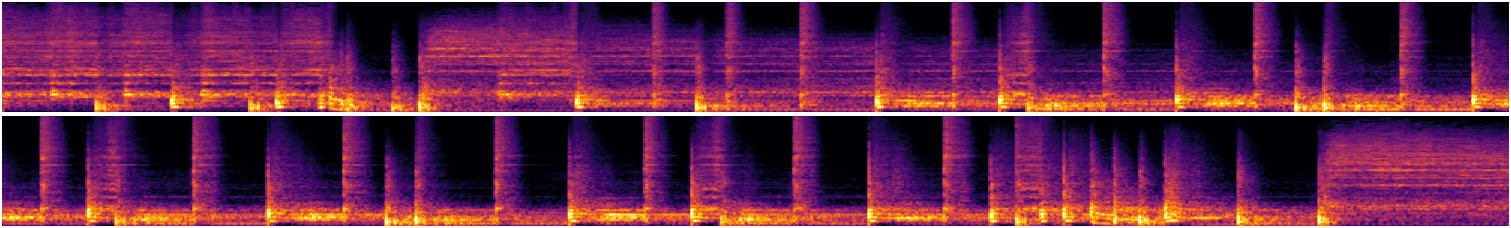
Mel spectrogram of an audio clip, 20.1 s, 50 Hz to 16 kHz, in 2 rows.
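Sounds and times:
drum kit played hard: 0:00.0 - 0:20.0.

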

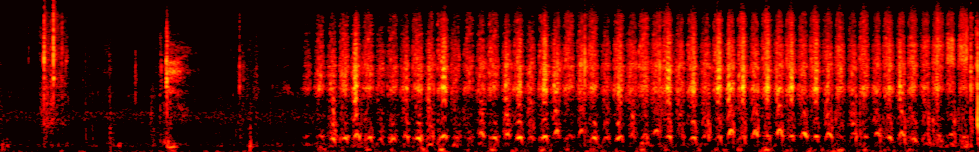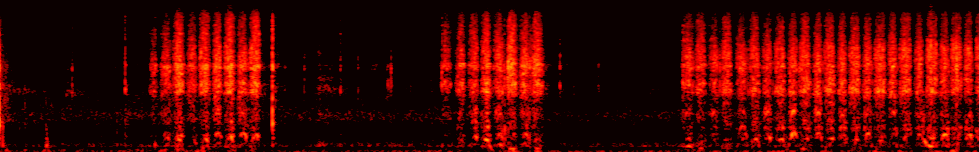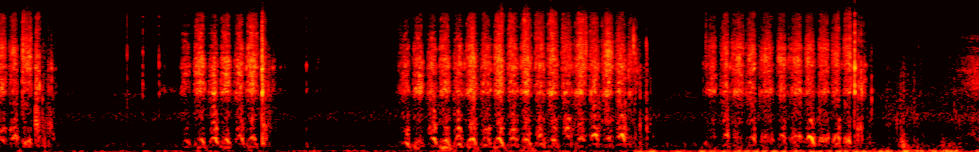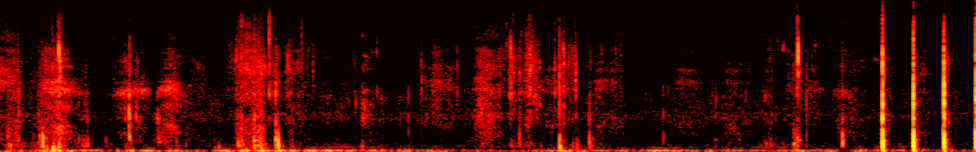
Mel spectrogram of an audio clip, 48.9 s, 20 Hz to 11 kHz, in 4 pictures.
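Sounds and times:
hand saw cutting wood: 0:03.8 - 0:12.3, 0:14.1 - 0:15.8, 0:17.8 - 0:19.2, 0:20.8 - 0:25.2, 0:26.7 - 0:28.0, 0:29.4 - 0:32.6, 0:33.2 - 0:35.4.

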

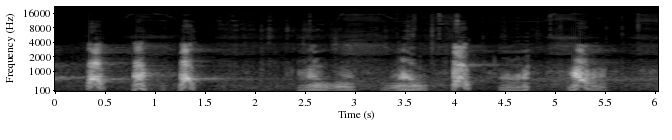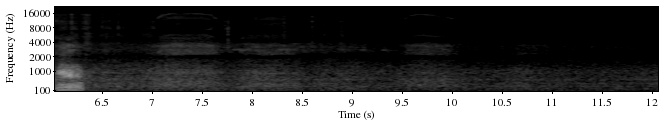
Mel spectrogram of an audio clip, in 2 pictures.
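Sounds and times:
dog play barking: 0:00.3 - 0:01.6, 0:02.4 - 0:06.3
dog growly grunts: 0:02.4 - 0:03.8, 0:04.4 - 0:04.8, 0:05.4 - 0:06.4.

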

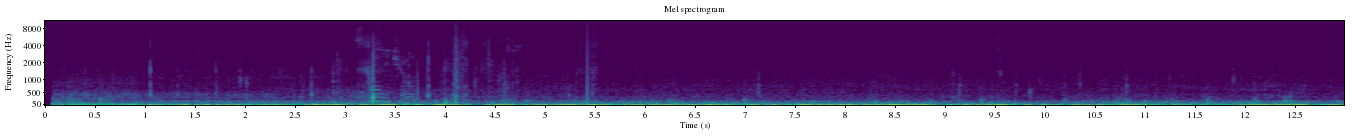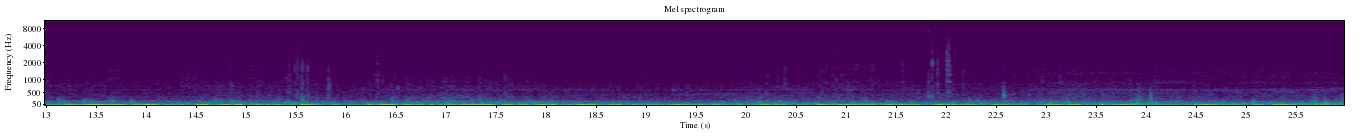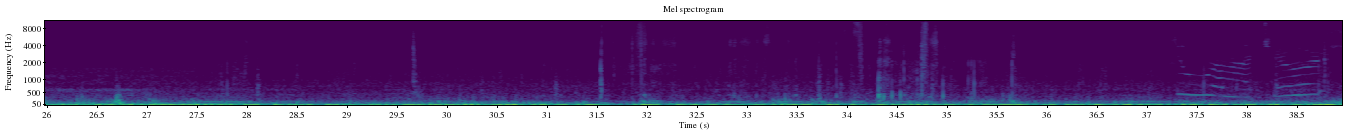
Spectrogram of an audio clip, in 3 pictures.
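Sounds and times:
road rumble: 0:00.0 - 0:38.9
car engine drone: 0:00.1 - 0:38.9.

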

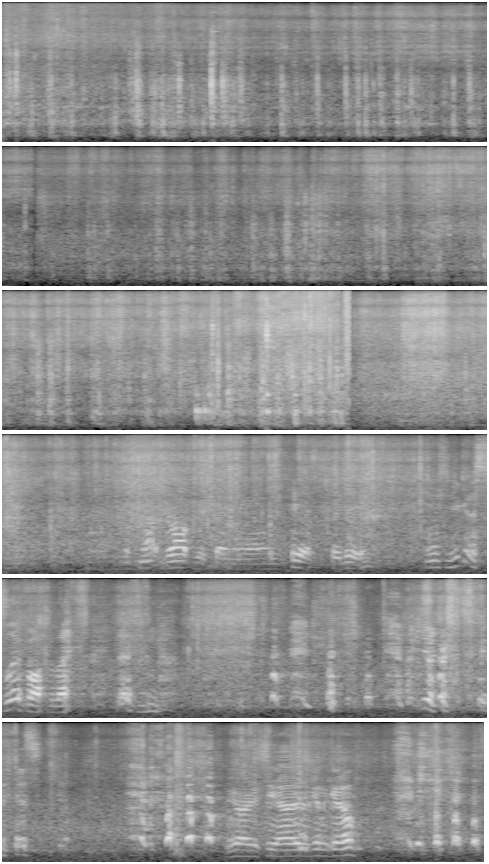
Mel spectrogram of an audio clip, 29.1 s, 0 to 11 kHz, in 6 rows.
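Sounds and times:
footsteps on leaves: 0:00.0 - 0:27.8
wagon wheels crunching over leaves: 0:00.0 - 0:29.0.

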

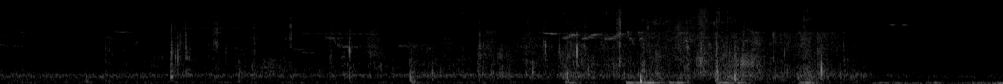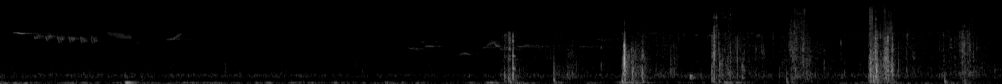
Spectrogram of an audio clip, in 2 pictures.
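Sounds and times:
faint birdsong chirps: 0:00.0 - 0:20.0
footsteps: 0:00.8 - 0:08.7, 0:15.1 - 0:19.9.

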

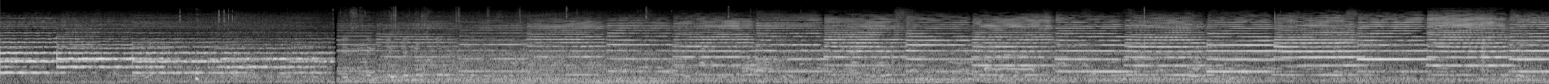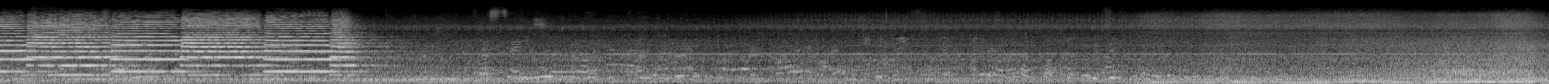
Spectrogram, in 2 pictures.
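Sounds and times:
two-tone fire engine siren: 0:00.0 - 0:19.8.

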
